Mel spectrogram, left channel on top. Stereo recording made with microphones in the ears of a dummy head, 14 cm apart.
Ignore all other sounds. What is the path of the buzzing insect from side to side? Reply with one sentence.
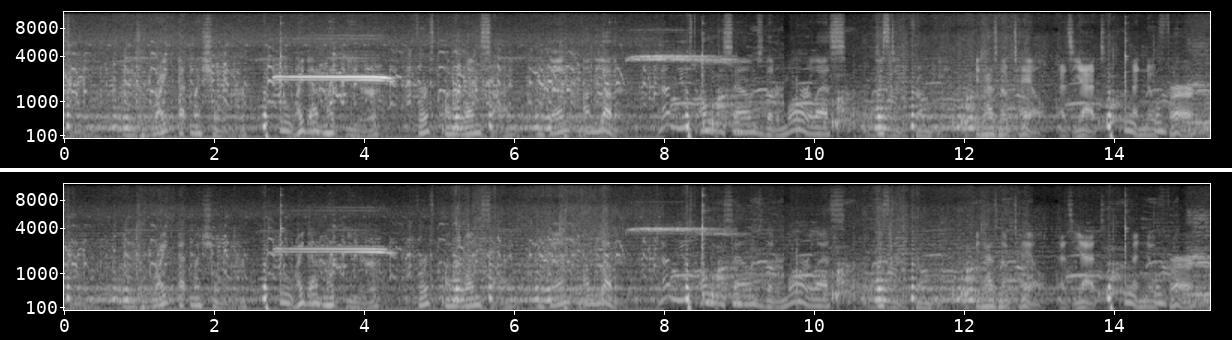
In this clip you hear the buzzing insect move from left to right and back again.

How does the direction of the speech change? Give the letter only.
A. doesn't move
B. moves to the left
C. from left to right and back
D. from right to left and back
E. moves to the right
A.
